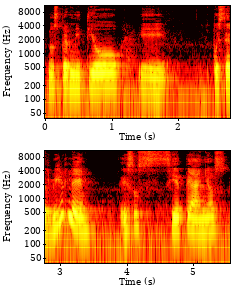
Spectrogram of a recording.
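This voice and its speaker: A woman's voice: lowish voice, drawn-out words, warm tone. A woman giving an informal sermon to a church women's group, talking hesitantly with many fillers and restarts and telling stories to her sisters in faith. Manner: conversational storytelling, addressing listeners as sisters. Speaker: women's Bible teacher at church.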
